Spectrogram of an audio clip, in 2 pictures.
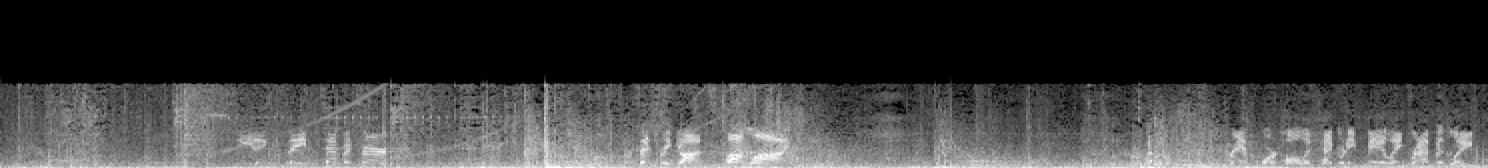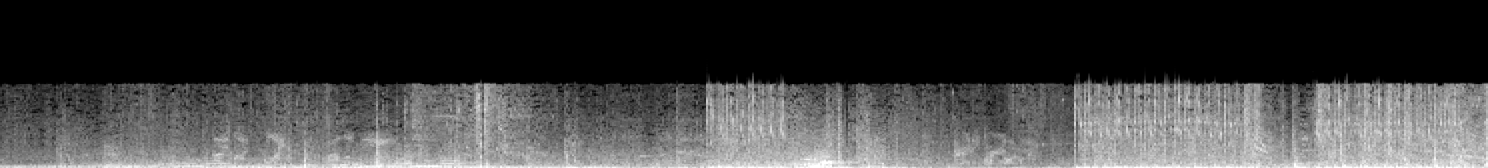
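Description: Distant explosions and gunfire rumble in a battle.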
